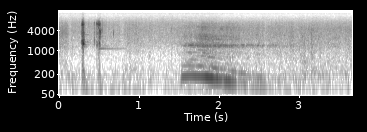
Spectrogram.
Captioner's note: sigh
